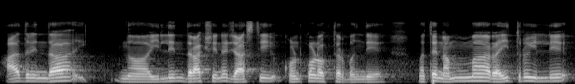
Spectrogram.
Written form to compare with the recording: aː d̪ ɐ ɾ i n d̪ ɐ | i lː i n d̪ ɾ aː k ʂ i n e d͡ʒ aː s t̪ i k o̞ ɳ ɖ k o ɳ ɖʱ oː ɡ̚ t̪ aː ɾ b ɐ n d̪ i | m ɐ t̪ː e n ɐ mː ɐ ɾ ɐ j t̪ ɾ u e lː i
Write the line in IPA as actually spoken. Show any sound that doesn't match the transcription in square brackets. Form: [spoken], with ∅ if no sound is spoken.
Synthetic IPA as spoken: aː d̪ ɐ ɾ i n d̪ ɐ | i lː i n d̪ ɾ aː k ʂ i n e d͡ʒ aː s t̪ i k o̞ ɳ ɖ k o ɳ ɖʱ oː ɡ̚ t̪ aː ɾ b ɐ n d̪ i | m ɐ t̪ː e n ɐ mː ɐ ɾ ɐ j t̪ ɾ u [i] lː i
